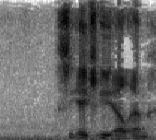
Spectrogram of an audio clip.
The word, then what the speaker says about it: Chelm: created this whole folklore about the people of Chelam. Chelm, if you want to do a little Googling, or some pronounce it differently.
